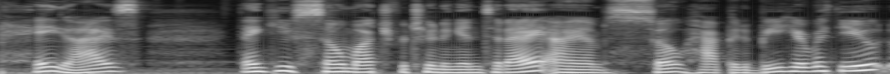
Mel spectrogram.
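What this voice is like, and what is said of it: Congested, sick-sounding voice from cold. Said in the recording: “I sound a little sick ... I'm just here with a cold”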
